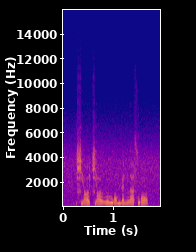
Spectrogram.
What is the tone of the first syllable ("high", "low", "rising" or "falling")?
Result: rising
